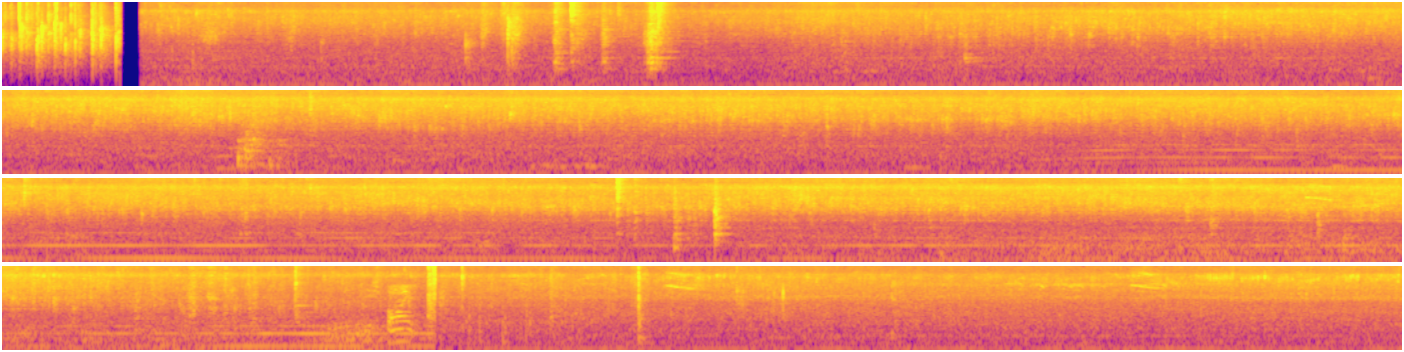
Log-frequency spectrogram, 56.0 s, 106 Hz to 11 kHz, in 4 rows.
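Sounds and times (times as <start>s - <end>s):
food sizzling in a frying pan: 1.4s - 56.0s
steady rain: 11.5s - 56.0s.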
